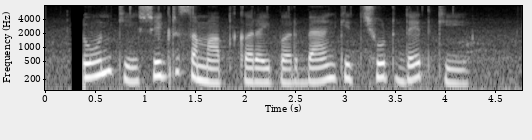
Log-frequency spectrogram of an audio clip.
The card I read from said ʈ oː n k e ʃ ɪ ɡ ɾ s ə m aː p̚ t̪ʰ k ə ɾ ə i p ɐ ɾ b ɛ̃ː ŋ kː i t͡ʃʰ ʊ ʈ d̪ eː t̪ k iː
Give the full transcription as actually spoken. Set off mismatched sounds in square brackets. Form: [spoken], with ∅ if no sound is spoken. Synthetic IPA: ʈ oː n k e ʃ ɪ ɡ ɾ s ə m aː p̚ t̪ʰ k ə ɾ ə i p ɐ ɾ b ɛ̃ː ŋ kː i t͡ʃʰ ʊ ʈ d̪ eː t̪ k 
